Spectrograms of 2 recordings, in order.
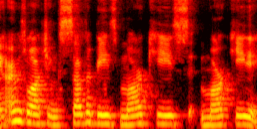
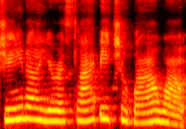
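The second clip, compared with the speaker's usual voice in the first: put-on annoying high-pitched voice; 7 semitones higher than usual. Retelling the Gina and Bronwyn fight, imitating an annoying high-pitched voice. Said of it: "in that really annoying high pitched voice".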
